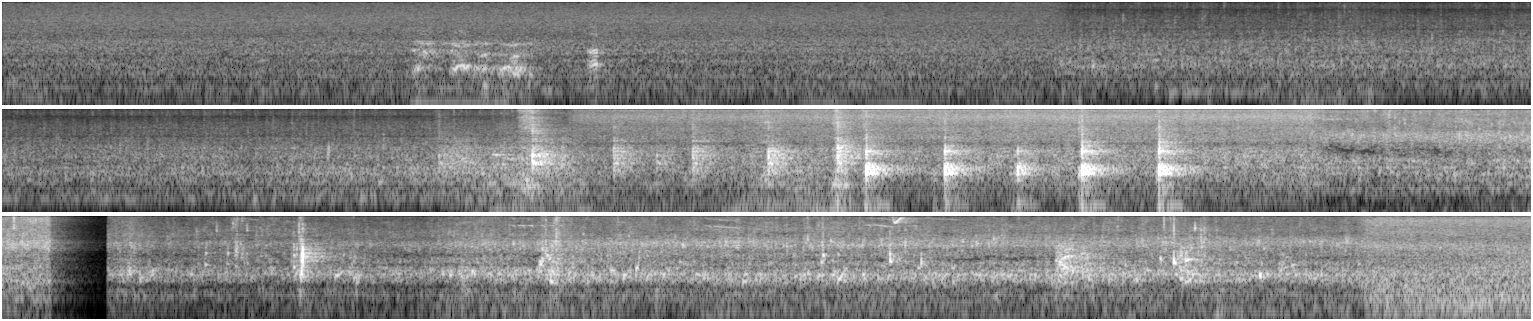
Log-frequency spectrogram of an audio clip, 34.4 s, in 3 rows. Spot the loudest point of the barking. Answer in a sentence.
The volume of the barking peaks at 31 seconds.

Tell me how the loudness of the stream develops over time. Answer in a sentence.
The volume of the stream goes up.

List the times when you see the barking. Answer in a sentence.
The barking can be heard from 3.0 to 4.5 s and from 30.8 to 32.6 s.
